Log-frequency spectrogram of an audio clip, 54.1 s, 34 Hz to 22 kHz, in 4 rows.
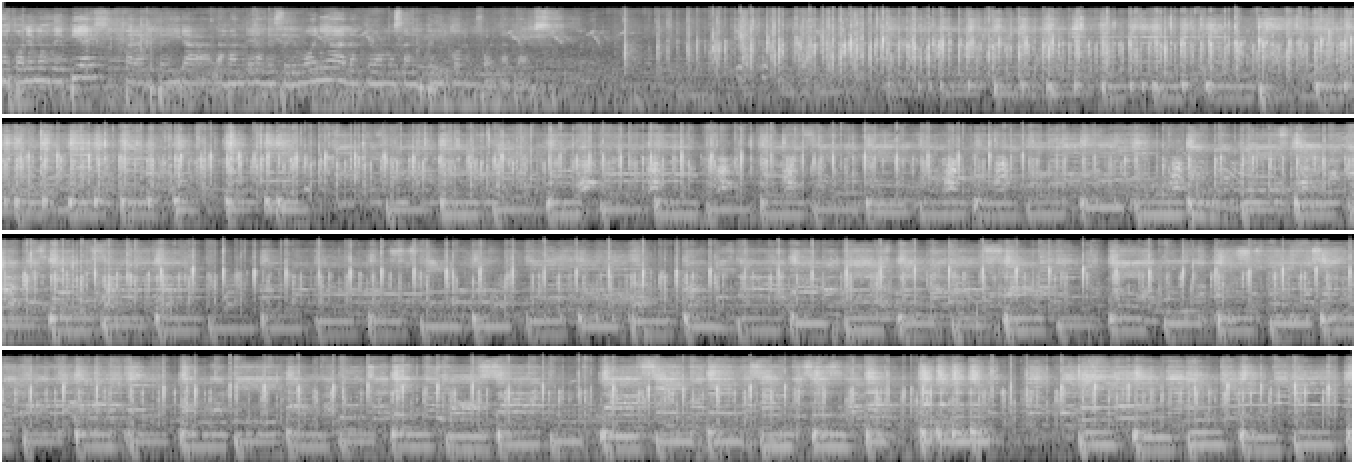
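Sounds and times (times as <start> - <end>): crowd clapping: 6.2 - 54.0
march-like music: 9.3 - 54.0.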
